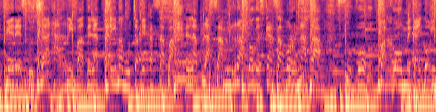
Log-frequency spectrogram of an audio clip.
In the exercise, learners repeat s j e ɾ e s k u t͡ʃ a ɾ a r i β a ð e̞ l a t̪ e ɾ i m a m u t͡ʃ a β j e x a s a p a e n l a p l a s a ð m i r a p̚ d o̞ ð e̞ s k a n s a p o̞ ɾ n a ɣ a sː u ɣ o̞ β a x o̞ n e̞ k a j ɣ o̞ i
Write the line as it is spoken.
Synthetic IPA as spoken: f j e ɾ e s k u t͡ʃ a ɾ a r i β a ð e̞ l a t̪ a ɾ i m a m u t͡ʃ a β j e x a s a p a e n l a p l a s a m i r a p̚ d o̞ ð e̞ s k a n s a p o̞ ɾ n a ð a s u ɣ o̞ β a x o̞ m e̞ k a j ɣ o̞ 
